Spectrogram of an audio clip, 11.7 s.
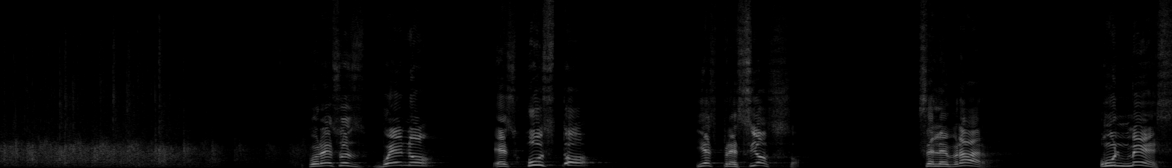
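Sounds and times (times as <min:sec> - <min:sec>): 
audience applauding: 0:00.0 - 0:03.1
speech: 0:03.1 - 0:06.0, 0:07.0 - 0:08.1, 0:09.2 - 0:10.0, 0:11.0 - 0:11.7.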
